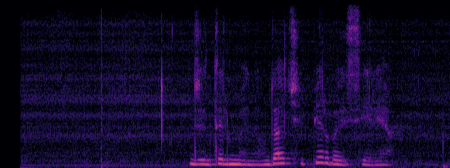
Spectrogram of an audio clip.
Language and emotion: Russian, neutral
